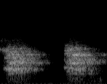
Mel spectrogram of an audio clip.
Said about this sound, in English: and I apologize if you hear this dog barking.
